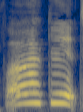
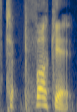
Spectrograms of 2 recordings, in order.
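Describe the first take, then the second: First: Fuck it lifted high and soft. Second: Said in the usual way. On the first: Real, not acted. Picking a coast to live on, a high airy fuck it. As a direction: float fuck it up high, breezy.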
